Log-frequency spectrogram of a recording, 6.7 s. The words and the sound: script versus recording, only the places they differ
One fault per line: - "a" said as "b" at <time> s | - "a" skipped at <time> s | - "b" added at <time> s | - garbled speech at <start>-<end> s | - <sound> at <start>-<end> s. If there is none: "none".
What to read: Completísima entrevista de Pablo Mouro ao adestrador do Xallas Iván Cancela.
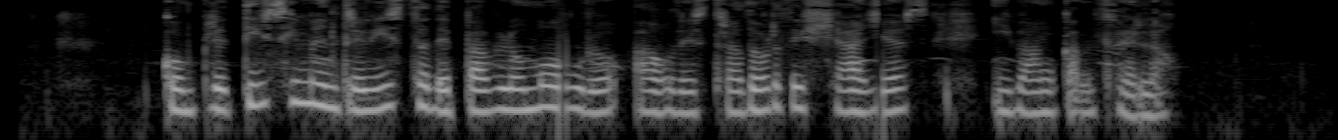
- dropout at 2.8-2.8 s
- dropout at 4.4-4.4 s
